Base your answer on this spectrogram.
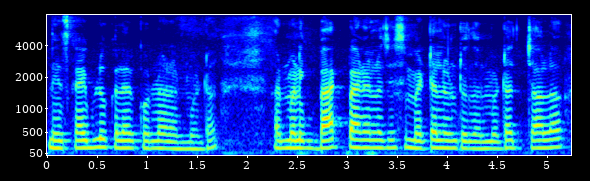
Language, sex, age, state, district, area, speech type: Telugu, male, 30-45, Andhra Pradesh, Chittoor, rural, spontaneous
